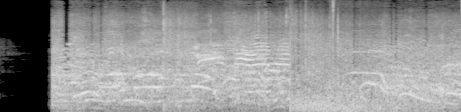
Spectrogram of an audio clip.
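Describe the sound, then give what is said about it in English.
Flashbang grenades fired by police at a street clash during a protest crack out as sharp bursts over a loud, chaotic crowd din, with whistles and shouting voices continuing throughout. “Police firing flashbangs now.”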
